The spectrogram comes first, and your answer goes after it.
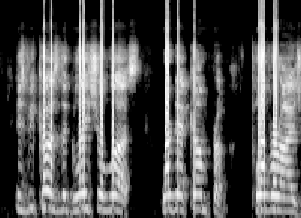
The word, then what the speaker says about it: loess: This next word is pronounced Luss. Loess. Luss. Now, Luss is also comes from a glacier.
